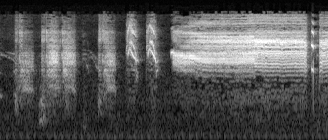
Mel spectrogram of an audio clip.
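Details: Baya weaver (manyar) song used to lure birds: five or six quick rasping chattered notes leading straight into an unbroken, loud, high sizzling wheeze.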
